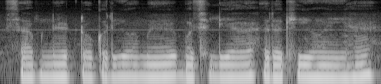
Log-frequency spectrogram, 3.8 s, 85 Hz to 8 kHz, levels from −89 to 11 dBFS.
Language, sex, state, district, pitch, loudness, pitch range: Hindi, male, Bihar, Araria, 125 Hz, -14 LUFS, 120-125 Hz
